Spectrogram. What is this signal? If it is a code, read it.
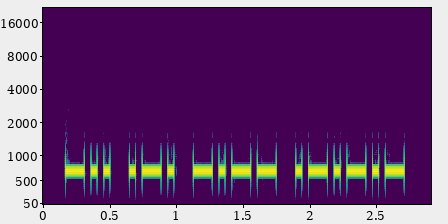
Morse code, heard as a keyed tone, about 25 wpm, 700 Hz. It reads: DRY.
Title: Sentences from Top 1600 Words 25wpm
